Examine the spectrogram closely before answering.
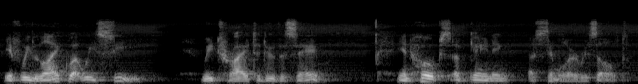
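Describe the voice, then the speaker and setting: A man, middle-aged or older, reading a sermon aloud from a script with measured, deliberate phrasing and rhetorical pauses. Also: low voice, gravelly, darkish tone, rough recording. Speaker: reader of a sermon at a church service.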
